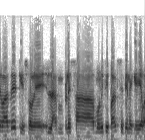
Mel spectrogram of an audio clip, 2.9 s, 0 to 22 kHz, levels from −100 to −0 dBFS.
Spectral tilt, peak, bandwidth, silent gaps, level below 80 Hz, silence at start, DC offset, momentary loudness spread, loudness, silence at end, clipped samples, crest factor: -3.5 dB/octave; -4 dBFS; 14 kHz; none; -54 dBFS; 0 s; under 0.1%; 3 LU; -18 LUFS; 0 s; under 0.1%; 14 dB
